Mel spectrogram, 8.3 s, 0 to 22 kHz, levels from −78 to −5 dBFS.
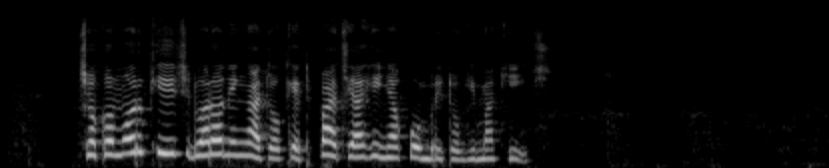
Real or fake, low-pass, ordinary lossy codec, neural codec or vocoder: fake; 14.4 kHz; none; codec, 44.1 kHz, 7.8 kbps, Pupu-Codec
